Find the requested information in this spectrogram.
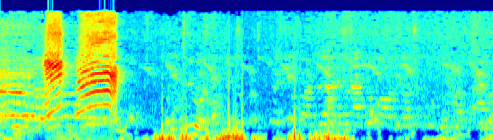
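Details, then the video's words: ['Two loud, raspy rising starling screeches open the sequence, intended to goad a lazy caged starling into singing, followed by low muffled rumbling and faint chatter.'] "pancingan jalak kurang rajin dan gacor"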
